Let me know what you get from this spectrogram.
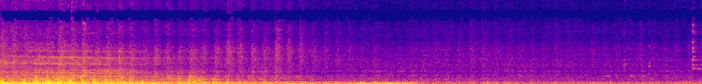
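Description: Freight train's double-stack intermodal well cars rolling past, a heavy rumble that fades as the last cars pull away. It drops off sharply about five seconds in, leaving a faint receding rumble.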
